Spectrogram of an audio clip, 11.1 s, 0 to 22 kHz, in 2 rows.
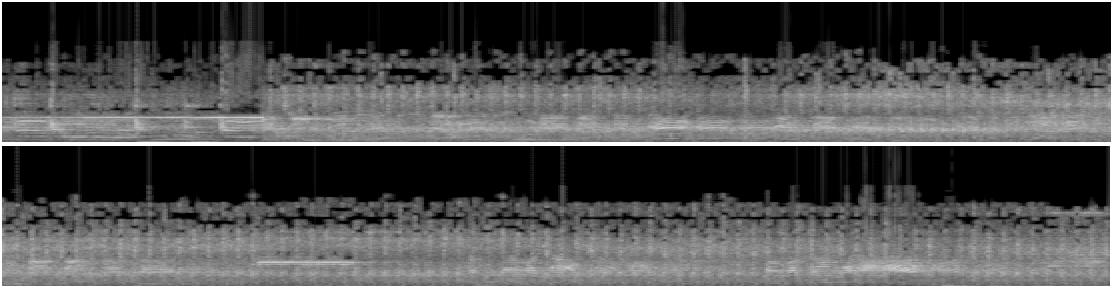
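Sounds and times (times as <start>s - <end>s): voice over a loudspeaker: 0.6s - 6.7s, 7.8s - 10.6s.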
